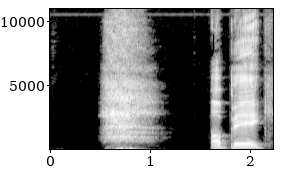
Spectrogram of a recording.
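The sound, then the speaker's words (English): A big deep breath: one long, rushing intake of air, then a short pause and a voiced, sighing exhale with a clear tonal quality. “a big deep breath”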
